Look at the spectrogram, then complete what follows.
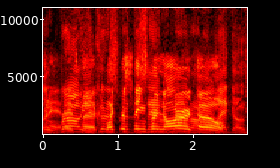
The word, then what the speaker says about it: Naruto: Naluto, you're white. What did What did I do? Naruto.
